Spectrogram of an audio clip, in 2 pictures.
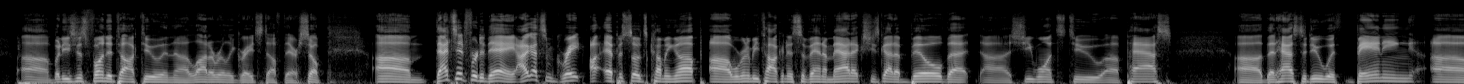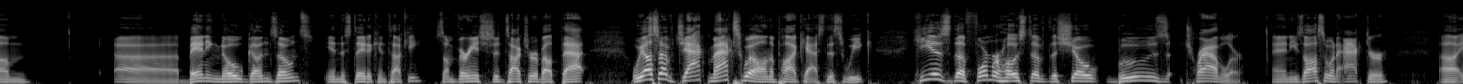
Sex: male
